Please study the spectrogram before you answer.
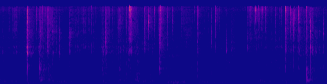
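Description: A solid green Palmolive soap bar with a blue coating is turned in the hand while a metal blade scrapes its surface. The result is a quiet series of short, dry, bright scraping and crinkling strokes in irregular bursts, with little low end.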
